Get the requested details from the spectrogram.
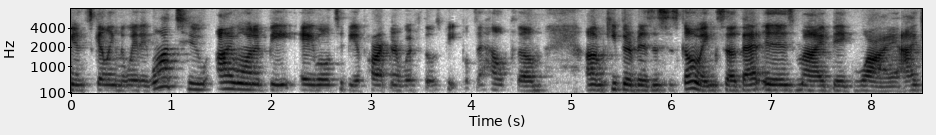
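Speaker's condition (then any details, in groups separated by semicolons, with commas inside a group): No condition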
